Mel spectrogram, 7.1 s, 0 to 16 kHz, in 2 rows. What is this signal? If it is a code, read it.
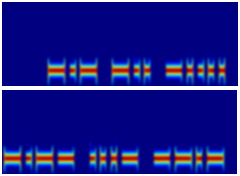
Morse code, heard as a keyed tone, about 16 wpm, 700 Hz. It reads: KD6YVQ
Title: USA Call Signs - 6 Characters - 3x Character Spacing - 15wpm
